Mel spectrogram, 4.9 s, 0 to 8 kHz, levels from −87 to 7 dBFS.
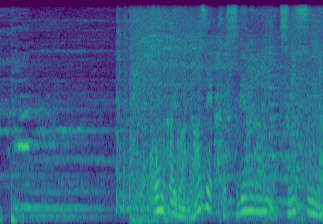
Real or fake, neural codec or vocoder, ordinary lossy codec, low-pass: fake; codec, 16 kHz in and 24 kHz out, 2.2 kbps, FireRedTTS-2 codec; none; 7.2 kHz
